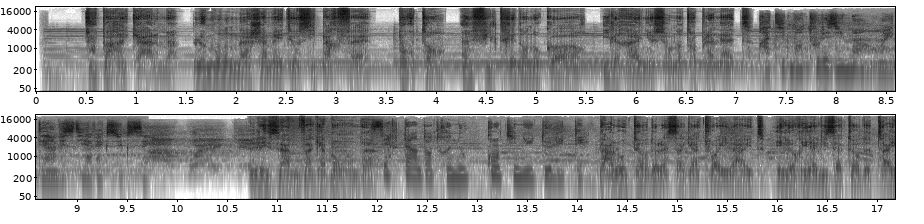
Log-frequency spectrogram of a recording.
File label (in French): spot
